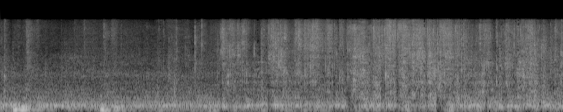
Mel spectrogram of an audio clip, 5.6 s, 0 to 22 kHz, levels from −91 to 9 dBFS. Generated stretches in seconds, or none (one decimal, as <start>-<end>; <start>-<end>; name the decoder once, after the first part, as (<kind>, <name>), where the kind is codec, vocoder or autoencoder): 0.5-1.4 (codec, DAC); 2.1-3.6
